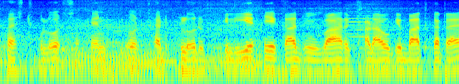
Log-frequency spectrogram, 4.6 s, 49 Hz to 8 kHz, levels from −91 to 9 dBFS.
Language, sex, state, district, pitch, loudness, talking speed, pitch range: Hindi, male, Bihar, Muzaffarpur, 110 Hz, -22 LUFS, 220 wpm, 110-115 Hz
